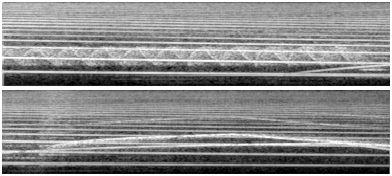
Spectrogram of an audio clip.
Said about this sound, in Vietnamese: vì giữa lúc chàng đang muốn quên hết, thì một hồi kèn rú lớn, tiếng kèn của xe chữa lửa.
